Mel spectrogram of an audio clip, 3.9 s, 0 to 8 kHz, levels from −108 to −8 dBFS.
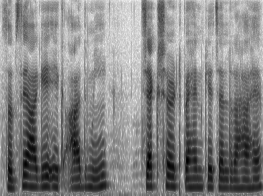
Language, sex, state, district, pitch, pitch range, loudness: Hindi, male, Himachal Pradesh, Shimla, 145 Hz, 135-155 Hz, -17 LUFS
